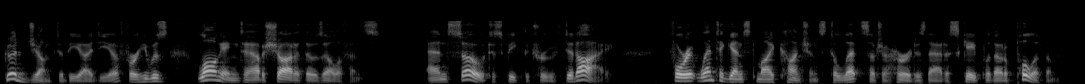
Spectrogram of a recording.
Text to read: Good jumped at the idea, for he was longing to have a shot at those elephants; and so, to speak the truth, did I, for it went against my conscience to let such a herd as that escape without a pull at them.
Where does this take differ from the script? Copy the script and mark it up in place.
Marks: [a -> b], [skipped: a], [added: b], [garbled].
Good jumped at the idea, for he was longing to have a shot at those elephants; and so, to speak the truth, did I, for it went against my conscience to let such a herd as that escape without a pull at them.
